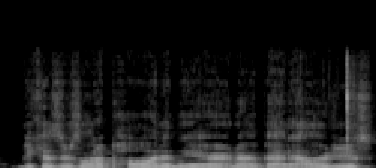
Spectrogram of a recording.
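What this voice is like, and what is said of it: Congested, slightly off voice. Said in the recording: “I'm very congested at the moment ... my voice sounds a little off today ... it does sound a little off”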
